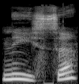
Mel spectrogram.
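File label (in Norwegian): "nyse", Norwegian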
